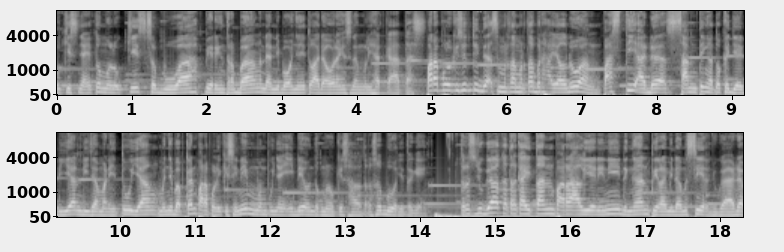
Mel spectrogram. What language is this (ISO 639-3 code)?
ind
